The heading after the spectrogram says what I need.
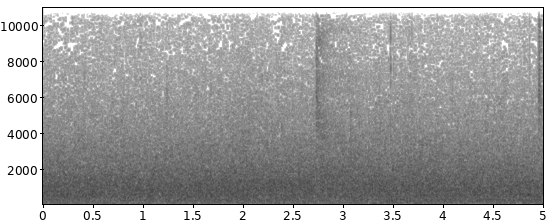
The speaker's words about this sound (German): Und wir halten die Augen auf und wir sehen ganz viele Bäche fließen. Kühles Wasser, das den Berg runterspritzt, vielleicht ähnlich wie hier.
